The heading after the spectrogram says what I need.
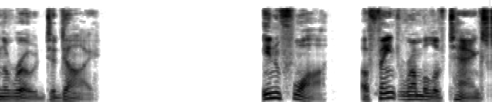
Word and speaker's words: Foy: mount a foot patrol from Fua or as we pronounced it foy along the main road toward Noville.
